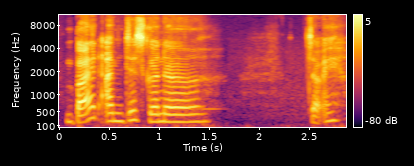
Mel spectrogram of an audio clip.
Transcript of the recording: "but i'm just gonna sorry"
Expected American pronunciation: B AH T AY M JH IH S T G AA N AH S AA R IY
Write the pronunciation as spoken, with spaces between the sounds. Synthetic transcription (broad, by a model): B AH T AY M JH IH S G AA N AH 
